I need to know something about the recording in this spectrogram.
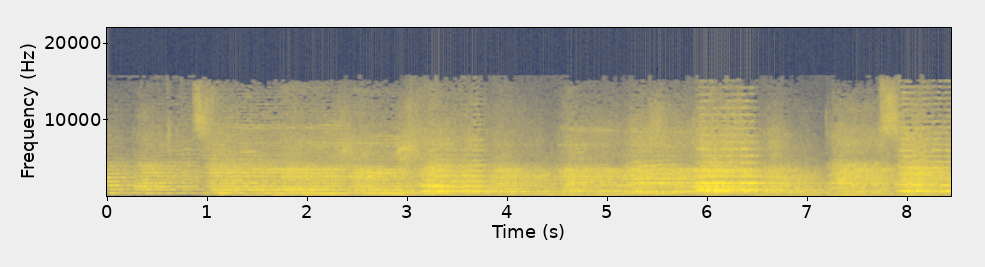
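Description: Background choral music: a choir singing sustained, held notes, with a fuller lower range coming in about two seconds in.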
